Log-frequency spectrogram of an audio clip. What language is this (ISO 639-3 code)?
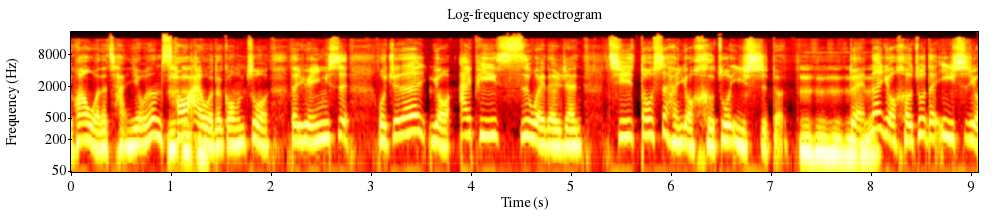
zho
